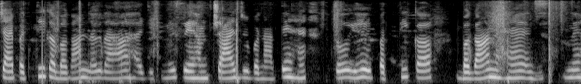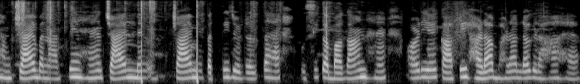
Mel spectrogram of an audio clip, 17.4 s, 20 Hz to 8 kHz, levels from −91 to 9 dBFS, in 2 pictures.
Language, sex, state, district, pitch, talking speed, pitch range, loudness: Hindi, male, Bihar, Kishanganj, 240 Hz, 160 wpm, 225-260 Hz, -20 LUFS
